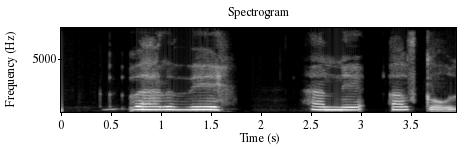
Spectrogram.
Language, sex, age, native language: Icelandic, female, 9, Icelandic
